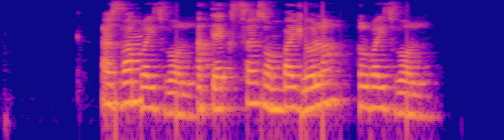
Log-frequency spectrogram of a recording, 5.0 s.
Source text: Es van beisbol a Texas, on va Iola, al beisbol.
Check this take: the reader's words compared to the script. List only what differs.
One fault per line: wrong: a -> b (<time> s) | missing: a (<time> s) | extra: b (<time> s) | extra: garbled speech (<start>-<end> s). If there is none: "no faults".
no faults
